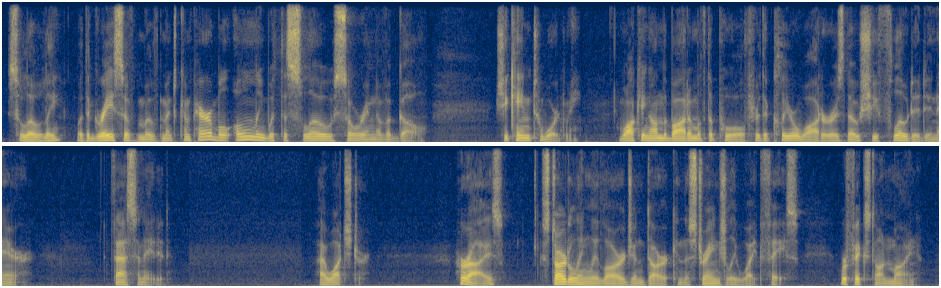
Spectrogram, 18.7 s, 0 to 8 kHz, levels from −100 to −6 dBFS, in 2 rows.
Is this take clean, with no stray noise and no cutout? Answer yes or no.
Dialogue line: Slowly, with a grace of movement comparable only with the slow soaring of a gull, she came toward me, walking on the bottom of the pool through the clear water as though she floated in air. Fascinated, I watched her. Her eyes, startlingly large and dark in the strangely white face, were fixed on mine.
yes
